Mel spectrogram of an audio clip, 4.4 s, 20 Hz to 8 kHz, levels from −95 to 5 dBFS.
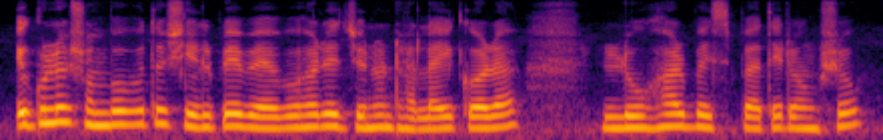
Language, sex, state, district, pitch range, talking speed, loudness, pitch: Bengali, female, West Bengal, Alipurduar, 200-235 Hz, 150 wpm, -17 LUFS, 215 Hz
